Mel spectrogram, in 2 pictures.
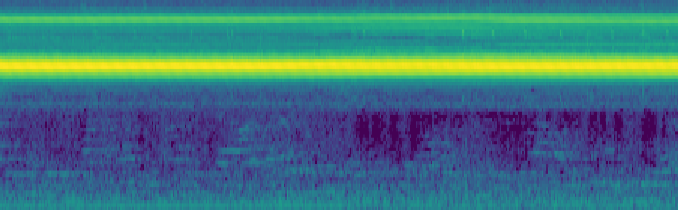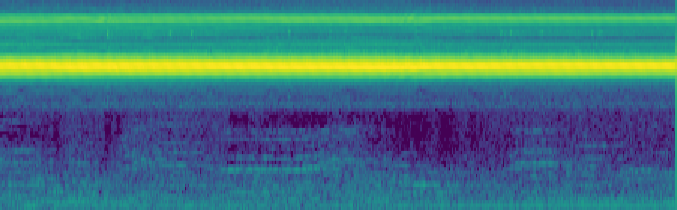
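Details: [['Loud calling of a short-tailed cricket (jangkrik gangsir): a sustained, piercing high trill at one steady pitch for the whole stretch, with faint scattered background noises.']]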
